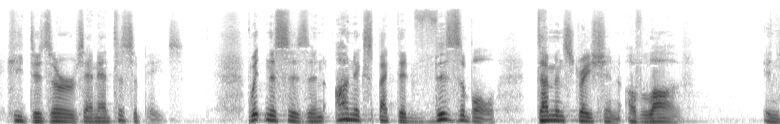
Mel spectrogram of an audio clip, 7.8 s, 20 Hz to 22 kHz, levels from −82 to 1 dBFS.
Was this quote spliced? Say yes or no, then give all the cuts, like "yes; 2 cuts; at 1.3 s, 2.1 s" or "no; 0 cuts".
yes; 1 cut; at 2.5 s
